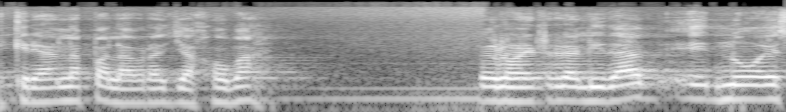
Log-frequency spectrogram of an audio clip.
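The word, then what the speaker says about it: Jehová: que también se conoce se pronuncia también a veces como y joba porque le están agregando las letras las de las vocales de adonay en youtube y crear la palabra ya jova pero en realidad no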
